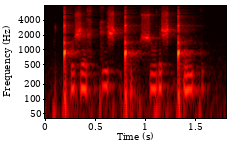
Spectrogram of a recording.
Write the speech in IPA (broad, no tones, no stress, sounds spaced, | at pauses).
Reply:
ǃʰ o ʃ ɛ x k i ʃ ǃʼ u k ʃ u ɾ ɛ ʃ ǃʼ ũ k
